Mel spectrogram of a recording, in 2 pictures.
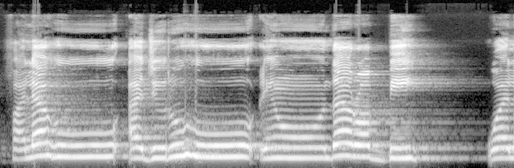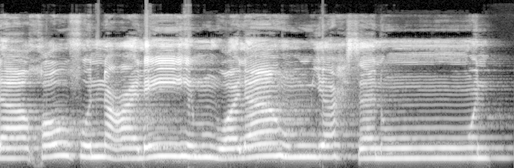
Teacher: مد منفصل کو میں نے یہاں پر 3 حرکات کے برابر کھینچا ہے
